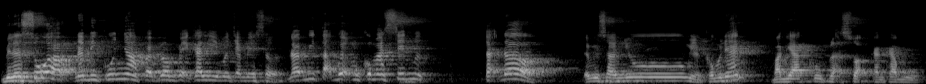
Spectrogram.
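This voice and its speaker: Comedic preacher, Malaysian Malay accent, fairly high-pitched male voice, roomy echo. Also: fairly quick. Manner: animated storytelling, acts out characters. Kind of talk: humorous religious lecture.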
